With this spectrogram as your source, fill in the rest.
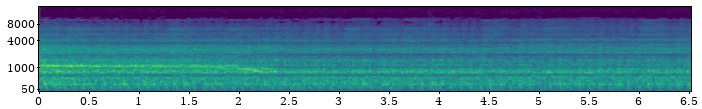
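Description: A portable radio hisses with loud static, with a whistling tone that slides down as it is tuned.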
